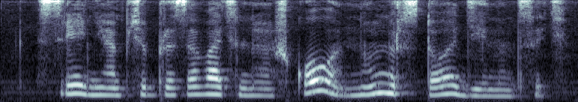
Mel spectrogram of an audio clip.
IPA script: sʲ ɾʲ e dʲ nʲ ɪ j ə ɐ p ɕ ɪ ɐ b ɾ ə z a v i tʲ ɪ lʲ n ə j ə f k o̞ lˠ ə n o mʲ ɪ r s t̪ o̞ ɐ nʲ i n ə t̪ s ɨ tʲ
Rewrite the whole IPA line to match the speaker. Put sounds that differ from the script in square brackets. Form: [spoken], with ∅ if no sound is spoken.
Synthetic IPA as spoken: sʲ ɾʲ e dʲ nʲ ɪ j ə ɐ p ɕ ɪ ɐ b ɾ ə z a v [a] tʲ ɪ lʲ n ə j ə [ʂ] k o̞ lˠ ə n o mʲ ɪ r s t̪ o̞ ɐ [dʲ] i n ə t̪ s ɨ tʲ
